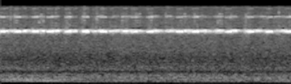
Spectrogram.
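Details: Grasshoppers in a flowery meadow or prairie: a steady, high shrill hum with a fainter, even higher overtone, pulsing softly in quick beats throughout, with no other clear sounds.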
